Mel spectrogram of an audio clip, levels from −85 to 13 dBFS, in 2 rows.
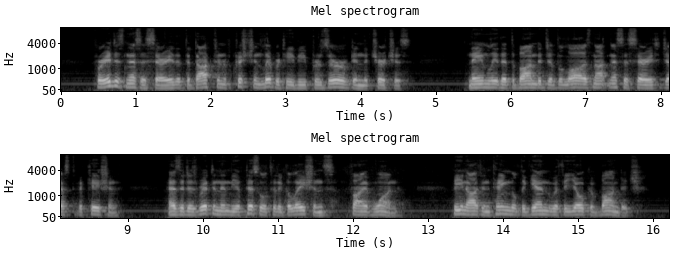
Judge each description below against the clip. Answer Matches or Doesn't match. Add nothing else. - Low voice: Matches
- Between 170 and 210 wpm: Matches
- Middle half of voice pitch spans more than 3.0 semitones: Doesn't match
